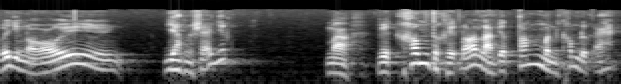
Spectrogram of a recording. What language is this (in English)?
Vietnamese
